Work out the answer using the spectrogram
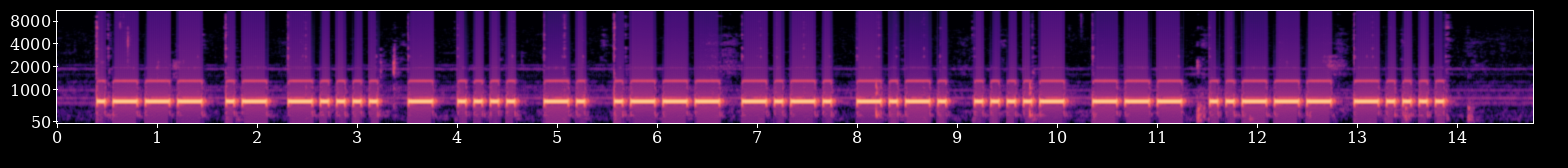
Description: Morse code, heard as a keyed tone, about 15 wpm, 660 Hz. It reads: JA6THN JCC4O26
